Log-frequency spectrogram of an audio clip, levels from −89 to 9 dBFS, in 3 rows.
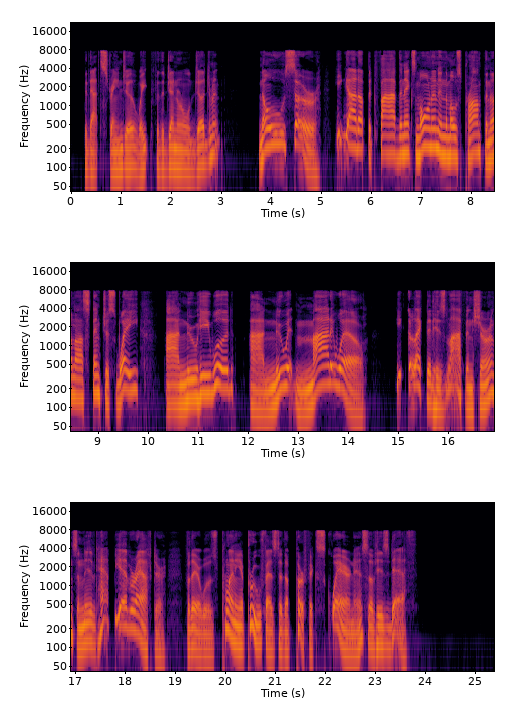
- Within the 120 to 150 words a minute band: Yes, slow, 135 wpm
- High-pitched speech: No, low, 115 Hz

